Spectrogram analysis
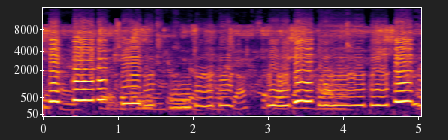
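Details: Auditory processing disorder simulation of sensory overload: music and a Peter and the Wolf narration with background noise, showing how hard it is to separate sounds, locate them and tell which matter.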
